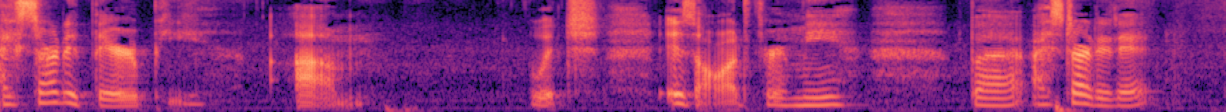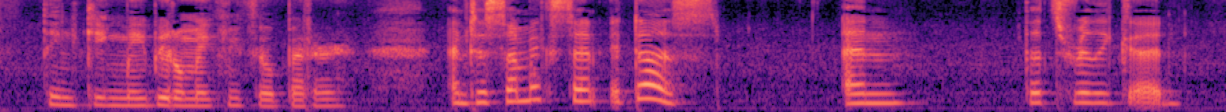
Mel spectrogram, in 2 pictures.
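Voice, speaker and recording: Somewhat breathy and fairly high-pitched, a woman speaks at a fairly slow pace with long, frequent pauses. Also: lively intonation. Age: 20s. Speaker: college student podcaster. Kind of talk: personal monologue. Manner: halting, with fillers.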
